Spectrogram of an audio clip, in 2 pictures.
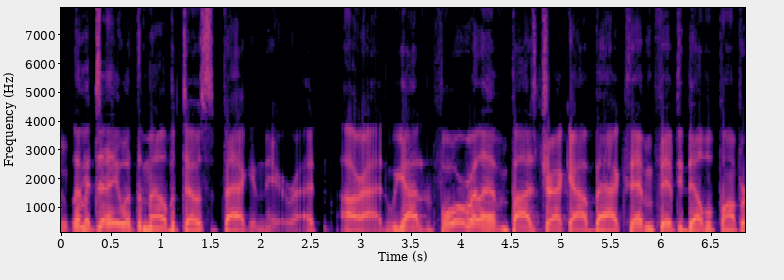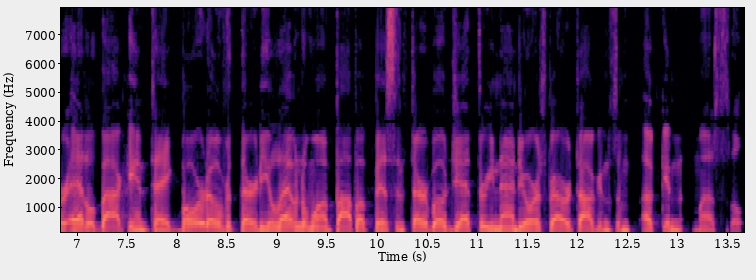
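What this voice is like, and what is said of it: Matthew McConaughey impression. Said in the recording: “you have a great impression of McConaughey too”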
